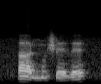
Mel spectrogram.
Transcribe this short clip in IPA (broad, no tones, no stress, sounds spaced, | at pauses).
a ŋ͡m õ ʃ ɾ ɛ ð ɛ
